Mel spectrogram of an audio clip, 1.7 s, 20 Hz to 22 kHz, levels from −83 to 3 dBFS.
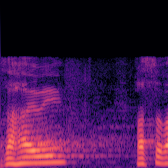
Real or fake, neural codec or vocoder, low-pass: real; none; 5.4 kHz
